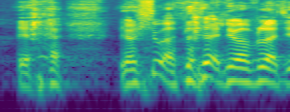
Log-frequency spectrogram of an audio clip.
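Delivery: fast, laughing correction. Real, not acted. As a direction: rush through it laughing at the slip. Laughing at own slip of reading. (sambil tertawa cepat)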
